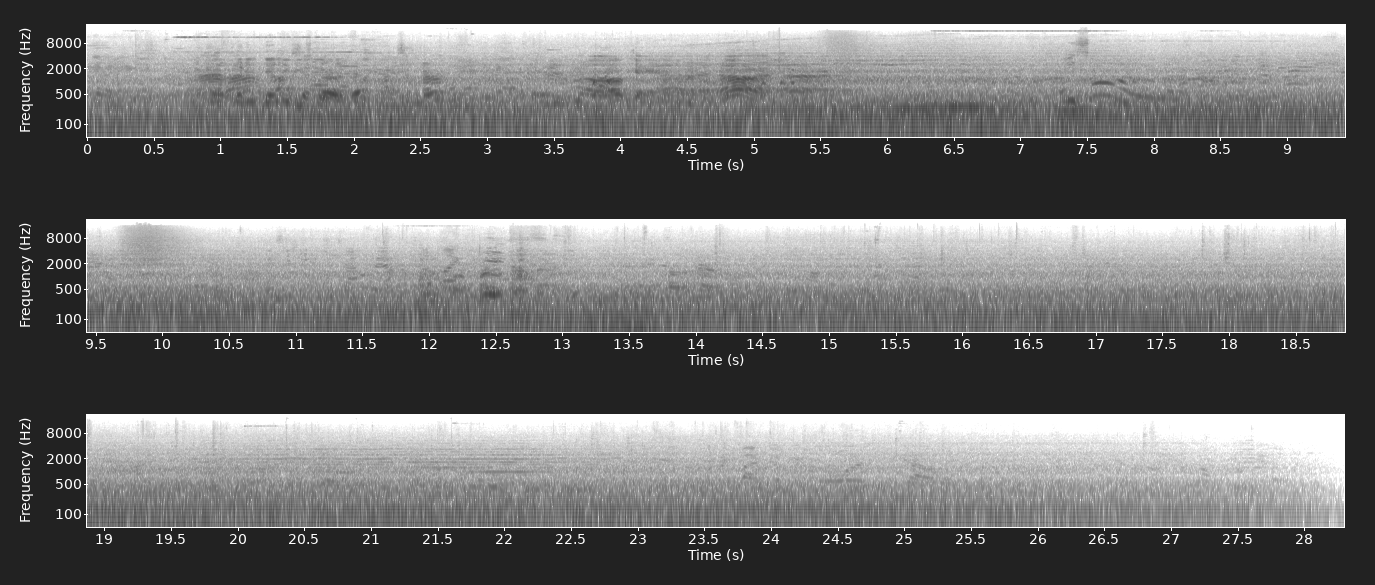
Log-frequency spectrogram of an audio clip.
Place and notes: Broadway, New York, NY, USA - Discounts to Madame Tussauds
Street announcer selling discount tickets to Madame Tussauds Wax museum.
"Nothing else matters in this city. Stop walking aimlessly."
"Better than living in New Jersey, I can tell you that much."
